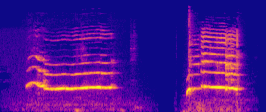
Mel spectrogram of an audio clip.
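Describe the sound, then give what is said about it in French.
Two long, drawn-out cat meows at home, the first stretching nearly two seconds, then a short pause before a second, slightly higher-pitched meow. No one speaks. “Bonjour les chats.”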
